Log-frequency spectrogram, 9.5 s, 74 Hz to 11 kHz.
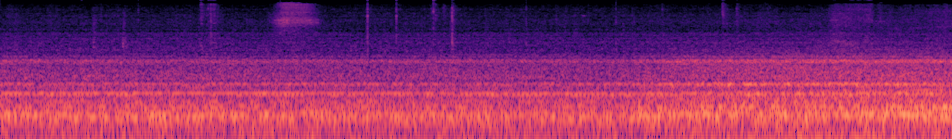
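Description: Airbus A321-200 airliner heard from inside the cabin while taxiing: a steady engine hum and rumble with a few held tones, growing a little louder near the end.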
